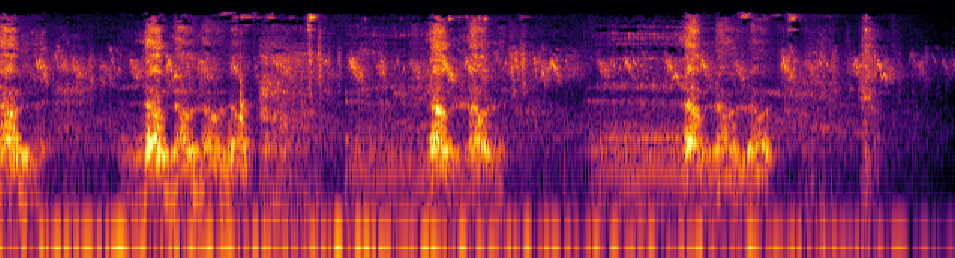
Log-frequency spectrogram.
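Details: Barking from a large guardian dog, three spaced bouts of heavy, gruff woofs, each bout a rapid pair or triple, roughly every two and a half seconds.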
